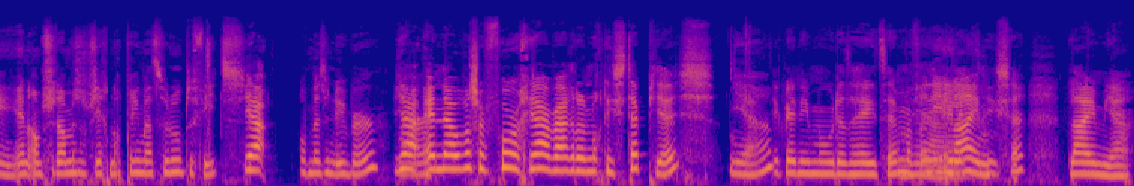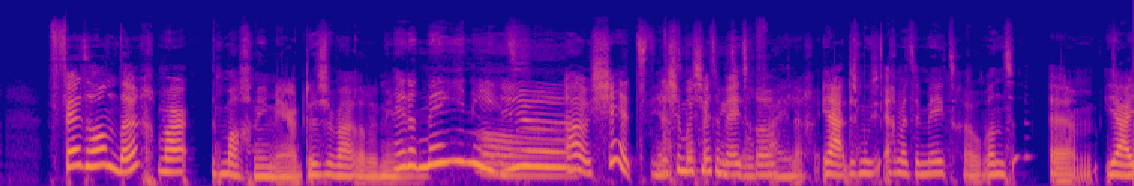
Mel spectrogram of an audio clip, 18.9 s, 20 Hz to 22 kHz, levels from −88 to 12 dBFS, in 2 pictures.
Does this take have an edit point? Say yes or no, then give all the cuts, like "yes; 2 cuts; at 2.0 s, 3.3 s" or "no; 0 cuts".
no; 0 cuts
